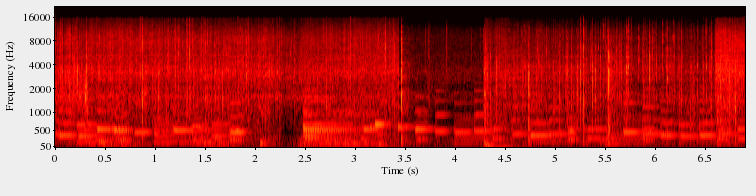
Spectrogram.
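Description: Eggs sizzling as they fry in a hot nonstick pan. The sizzle drops away for about a second near the middle, then comes back as cooked rice goes into the pan.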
